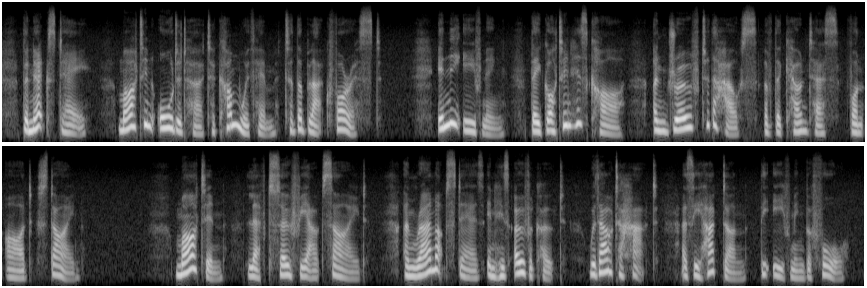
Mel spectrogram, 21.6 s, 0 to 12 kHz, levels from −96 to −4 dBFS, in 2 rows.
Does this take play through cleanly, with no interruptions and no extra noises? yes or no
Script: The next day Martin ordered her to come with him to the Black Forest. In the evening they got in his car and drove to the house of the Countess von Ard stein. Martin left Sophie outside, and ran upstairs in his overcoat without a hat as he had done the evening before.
yes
